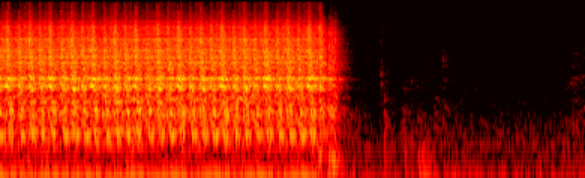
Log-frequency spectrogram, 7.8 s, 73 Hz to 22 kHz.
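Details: 1993 Mazda MX-5 with freshly serviced engine and automatic gearbox just reinstalled, cranked to build oil pressure; even steady cranking about three and a half beats a second, no knocks or catches; healthy turnover, not yet starting on the key.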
